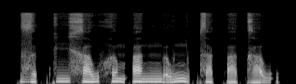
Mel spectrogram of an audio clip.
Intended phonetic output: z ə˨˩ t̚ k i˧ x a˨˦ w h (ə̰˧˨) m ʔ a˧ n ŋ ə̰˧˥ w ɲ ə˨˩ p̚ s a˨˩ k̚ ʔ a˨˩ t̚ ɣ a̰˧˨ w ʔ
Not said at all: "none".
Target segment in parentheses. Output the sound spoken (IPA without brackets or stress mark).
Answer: ə˧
